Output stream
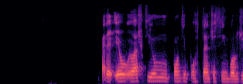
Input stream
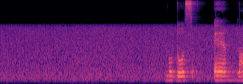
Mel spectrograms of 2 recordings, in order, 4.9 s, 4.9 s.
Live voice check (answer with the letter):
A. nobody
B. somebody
B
